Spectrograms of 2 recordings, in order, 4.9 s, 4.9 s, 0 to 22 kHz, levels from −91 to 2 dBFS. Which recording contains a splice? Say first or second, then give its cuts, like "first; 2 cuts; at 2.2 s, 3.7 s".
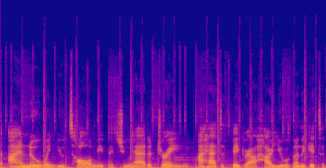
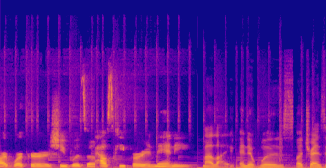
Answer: second; 1 cut; at 2.9 s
